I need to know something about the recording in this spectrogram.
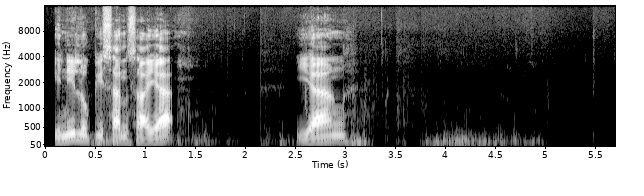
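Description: An elderly man speaks with animation outdoors, close by.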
